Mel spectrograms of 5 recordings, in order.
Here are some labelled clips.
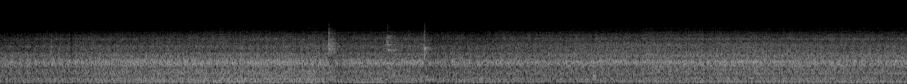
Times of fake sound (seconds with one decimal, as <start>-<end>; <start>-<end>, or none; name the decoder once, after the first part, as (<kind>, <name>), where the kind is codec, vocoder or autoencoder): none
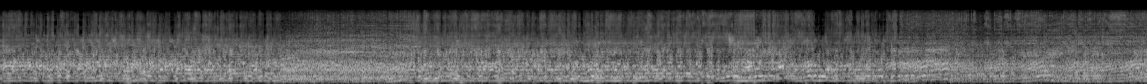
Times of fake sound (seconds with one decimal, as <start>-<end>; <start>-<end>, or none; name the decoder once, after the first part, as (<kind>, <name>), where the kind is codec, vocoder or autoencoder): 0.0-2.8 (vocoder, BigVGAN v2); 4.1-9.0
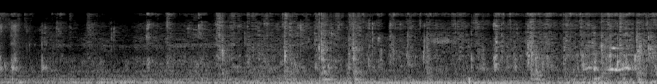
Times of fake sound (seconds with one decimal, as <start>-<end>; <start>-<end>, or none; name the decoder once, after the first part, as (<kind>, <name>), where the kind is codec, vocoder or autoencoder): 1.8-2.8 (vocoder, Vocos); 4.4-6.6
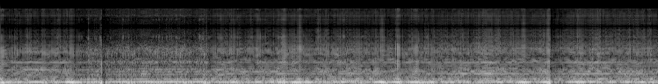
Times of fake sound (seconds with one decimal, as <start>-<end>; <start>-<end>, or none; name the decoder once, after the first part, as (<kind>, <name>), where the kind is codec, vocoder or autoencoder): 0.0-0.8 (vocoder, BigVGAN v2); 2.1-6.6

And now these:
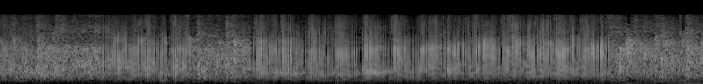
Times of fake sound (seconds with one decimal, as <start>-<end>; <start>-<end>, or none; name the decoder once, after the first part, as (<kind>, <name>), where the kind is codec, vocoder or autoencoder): 1.0-1.9 (vocoder, BigVGAN v2); 2.5-6.1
